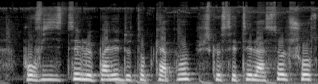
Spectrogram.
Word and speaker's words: Topkapı: magnifiques et qui n'existent qu'à Topkapi en fait. Donc, ou Topkapı plutôt, bien prononcé.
